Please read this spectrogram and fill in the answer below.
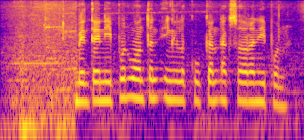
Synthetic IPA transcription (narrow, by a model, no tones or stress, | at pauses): bɛnt̪ɛnipʊnwɔnt̪ənɪŋləkukanaksɔɾanipʊn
